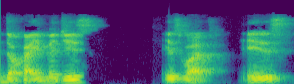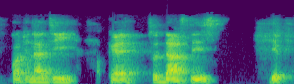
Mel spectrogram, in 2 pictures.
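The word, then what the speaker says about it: containerd: It's container D. Okay. It's not container. Okay. Because some of you are so funny. You call it container.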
